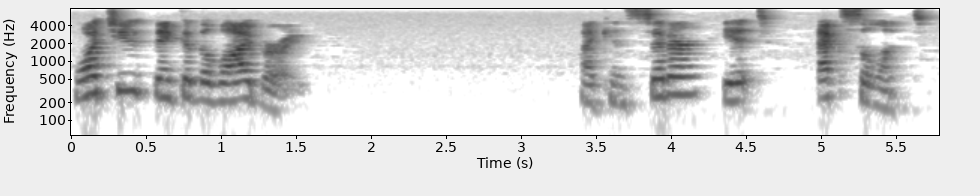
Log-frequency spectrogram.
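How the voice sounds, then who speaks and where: Woman, English teacher, slow drill pace, bright clear tone, patient explanations. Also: fairly high pitch, animated, muffled recording. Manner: patient, explains words and pronunciation. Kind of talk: slow classroom drill, repeat after me.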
